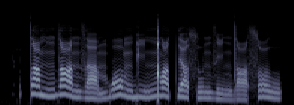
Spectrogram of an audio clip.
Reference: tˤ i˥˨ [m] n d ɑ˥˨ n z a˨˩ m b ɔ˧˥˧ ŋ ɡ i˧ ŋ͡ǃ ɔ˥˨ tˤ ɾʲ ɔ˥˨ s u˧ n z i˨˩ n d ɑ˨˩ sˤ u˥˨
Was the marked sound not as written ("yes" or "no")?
no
